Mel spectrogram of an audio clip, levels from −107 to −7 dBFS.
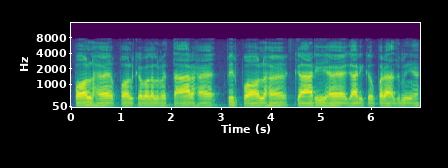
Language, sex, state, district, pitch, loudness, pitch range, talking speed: Hindi, male, Bihar, Patna, 100 Hz, -15 LUFS, 95-100 Hz, 155 wpm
